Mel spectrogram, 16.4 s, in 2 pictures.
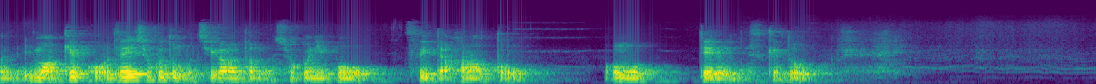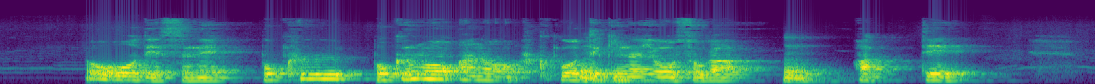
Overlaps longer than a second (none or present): none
